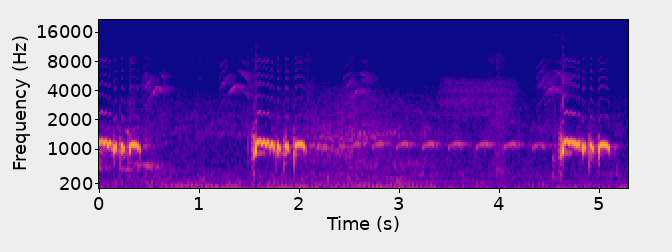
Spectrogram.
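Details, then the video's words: Local zebra dove (perkutut) singing hard: three loud phrases of low rolling coos, each with a rising opener and stuttered coos, while a softer distant dove coos steadily in between and other birds chirp faintly. "PERKUTUT LOKAL GACOR"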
